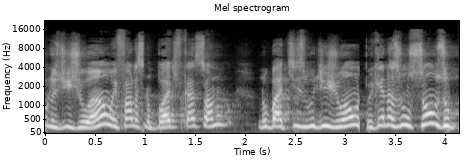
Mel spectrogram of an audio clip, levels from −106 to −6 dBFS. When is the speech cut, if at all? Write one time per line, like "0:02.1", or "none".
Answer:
0:01.0
0:03.1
